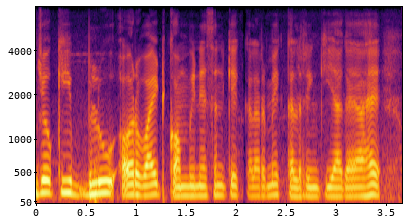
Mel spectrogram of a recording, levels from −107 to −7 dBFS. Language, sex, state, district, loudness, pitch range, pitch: Hindi, male, Uttar Pradesh, Lalitpur, -15 LUFS, 135-160 Hz, 150 Hz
